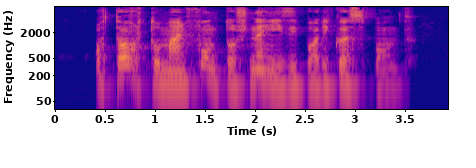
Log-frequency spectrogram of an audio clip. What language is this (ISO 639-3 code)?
hun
